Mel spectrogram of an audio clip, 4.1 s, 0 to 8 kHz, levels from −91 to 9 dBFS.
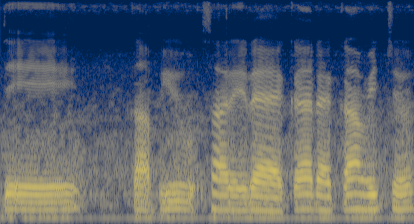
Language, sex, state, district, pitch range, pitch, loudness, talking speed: Punjabi, male, Punjab, Pathankot, 95-100 Hz, 100 Hz, -15 LUFS, 100 wpm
